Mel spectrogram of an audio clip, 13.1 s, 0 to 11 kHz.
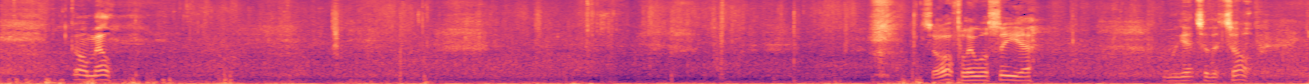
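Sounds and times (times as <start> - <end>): low rumble on microphone: 0.0 - 6.8
footsteps on dirt path: 0.0 - 13.0
leaves and plants rustling: 0.0 - 13.0.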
